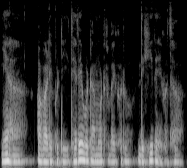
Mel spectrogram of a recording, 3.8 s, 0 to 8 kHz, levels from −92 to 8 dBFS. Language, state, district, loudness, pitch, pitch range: Nepali, West Bengal, Darjeeling, -19 LUFS, 120 Hz, 115-125 Hz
